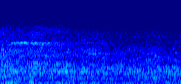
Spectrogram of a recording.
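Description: Faint outdoor ground ambience, with a distant held shout lasting under a second at the start.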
